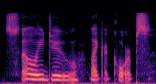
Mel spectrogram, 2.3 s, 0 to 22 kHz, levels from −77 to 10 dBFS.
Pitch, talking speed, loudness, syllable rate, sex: 215 Hz, 155 wpm, -16 LUFS, 3.4 syllables/s, female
